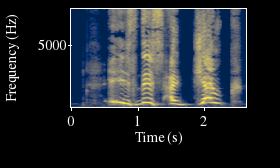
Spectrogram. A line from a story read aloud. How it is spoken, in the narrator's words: the director asked angrily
